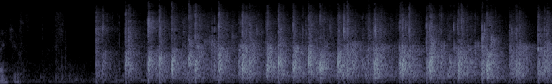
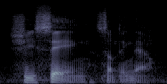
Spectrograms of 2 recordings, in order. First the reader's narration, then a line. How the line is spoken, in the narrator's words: Miss Alice said quietly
